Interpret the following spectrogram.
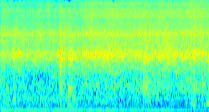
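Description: Freshly added chopped onions sizzling in hot mustard oil in a kadhai, a steady hiss, with a few light knocks of a steel ladle against the pan.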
